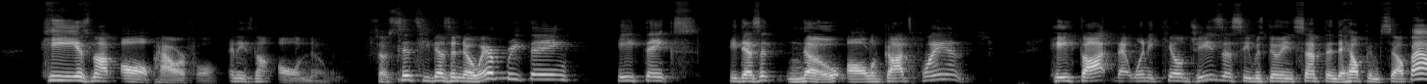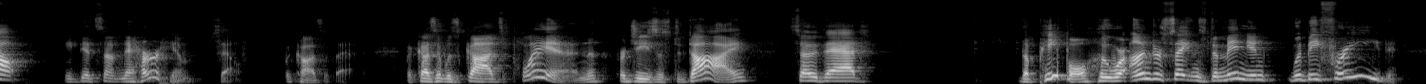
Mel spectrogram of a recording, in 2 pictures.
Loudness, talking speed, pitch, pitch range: -20 LUFS, 145 wpm, 165 Hz, 145-210 Hz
